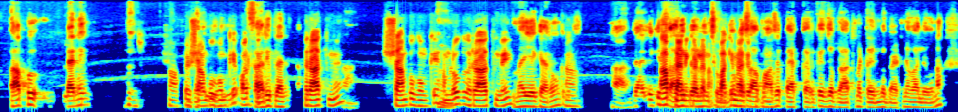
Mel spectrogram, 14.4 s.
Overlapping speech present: Yes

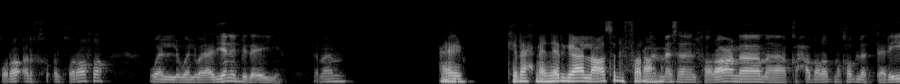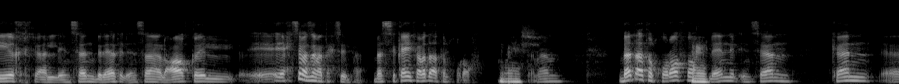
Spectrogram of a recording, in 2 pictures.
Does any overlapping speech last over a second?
No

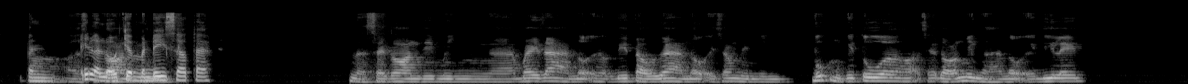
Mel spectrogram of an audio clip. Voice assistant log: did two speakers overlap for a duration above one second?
Yes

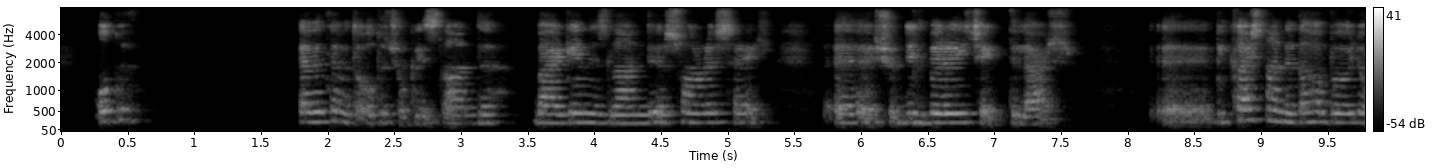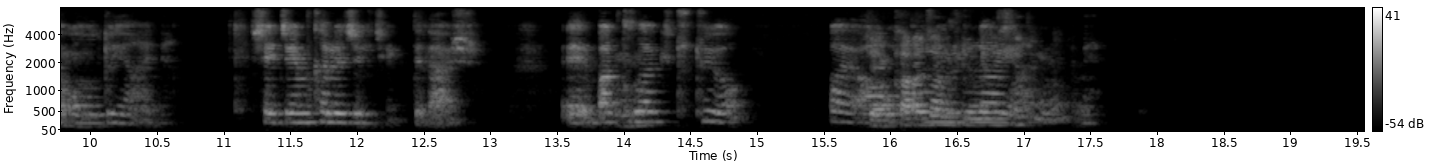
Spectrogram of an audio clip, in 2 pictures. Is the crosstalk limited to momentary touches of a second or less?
No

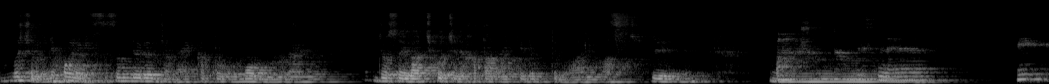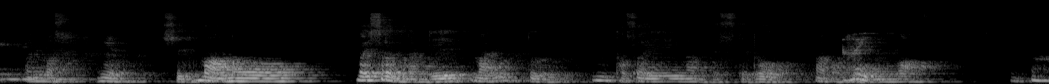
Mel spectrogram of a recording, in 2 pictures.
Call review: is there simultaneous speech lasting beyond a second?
Yes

